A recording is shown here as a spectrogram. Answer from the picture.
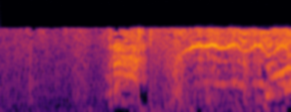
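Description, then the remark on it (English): A horse neighs loudly, a strained whinny rising and wavering, with the rhythmic clip-clop of hooves underneath as the horses are set loose and move. “Why is he loosing the horses?”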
